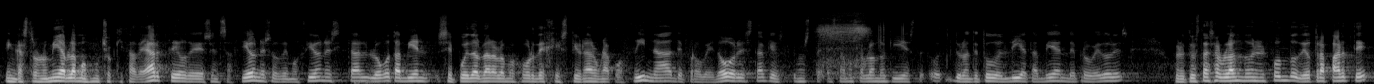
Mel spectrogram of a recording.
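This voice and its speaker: A man's voice: a little high, fairly even intonation, quick pace, a little mellow. A middle-aged man interviewing a guest on a conference stage, thinking aloud in loose, searching sentences. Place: large conference hall.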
